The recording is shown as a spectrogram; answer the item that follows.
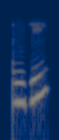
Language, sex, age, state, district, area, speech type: Urdu, female, 45-60, Delhi, Central Delhi, urban, conversation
